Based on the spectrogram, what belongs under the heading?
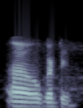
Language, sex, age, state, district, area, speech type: Telugu, male, 18-30, Telangana, Khammam, urban, conversation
